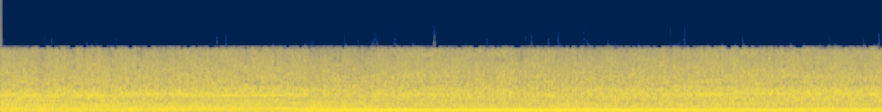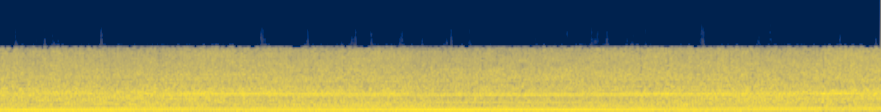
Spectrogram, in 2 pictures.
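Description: A sawmill engine roars steadily close by.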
